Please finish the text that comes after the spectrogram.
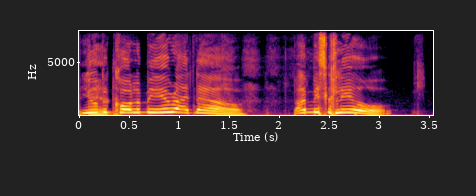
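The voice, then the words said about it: Put-on Jamaican accent. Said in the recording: “Her accent was fake. She's not really Jamaican ... that Jamaican accent”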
